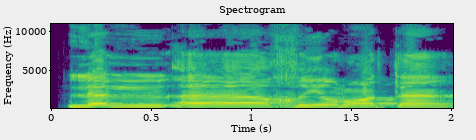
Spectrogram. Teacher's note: خا کو پر کر کے پڑھیں گے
